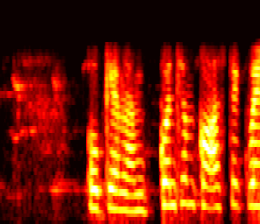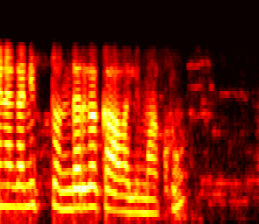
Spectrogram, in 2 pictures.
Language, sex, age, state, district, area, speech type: Telugu, female, 18-30, Telangana, Yadadri Bhuvanagiri, urban, conversation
